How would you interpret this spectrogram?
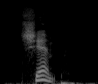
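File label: "chimp", English; FoodChain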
